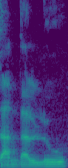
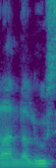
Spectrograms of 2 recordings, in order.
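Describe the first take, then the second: First: The word ends without the final s sound. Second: The word ends with a clear s sound. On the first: The speaker calls it right. "dropping of end consonants" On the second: The speaker calls it wrong. "It's not Andalus"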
